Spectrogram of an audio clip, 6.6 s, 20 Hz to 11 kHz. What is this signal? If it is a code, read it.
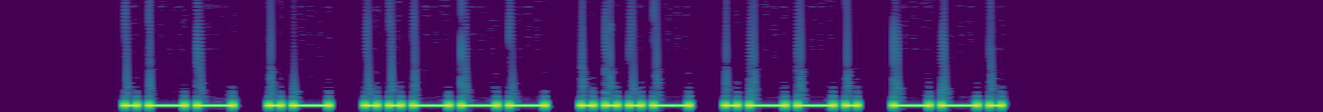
Morse code, heard as a keyed tone, about 20 wpm, 700 Hz. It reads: WA2VPG
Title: Speed Racing - USA 2x3 Call Signs 17wpm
